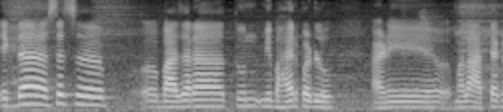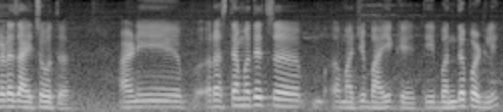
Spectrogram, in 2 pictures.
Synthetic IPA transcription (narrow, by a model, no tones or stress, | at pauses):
ek̚d̪aəsəːt͡s | bad͡zaɾat̪uːnmiːbʱaɦeɾpəɽlo | a̰ɽ̃iməlaːt̪jakəɽeːd͡zajt͡səɦot̪əː | a̰ɽ̃iɾəst̪jaməd̪ʱjet͡smad͡ʑʱiːbʱaiket̪iːbənd̪ʱpəɽliː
